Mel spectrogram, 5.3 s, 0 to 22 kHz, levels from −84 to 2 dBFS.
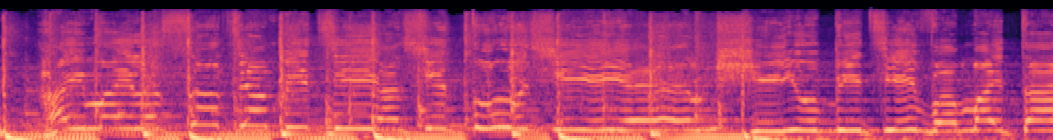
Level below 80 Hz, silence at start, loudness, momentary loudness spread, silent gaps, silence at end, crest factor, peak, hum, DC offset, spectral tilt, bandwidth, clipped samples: -18 dBFS; 0 s; -12 LUFS; 3 LU; none; 0 s; 12 dB; 0 dBFS; none; under 0.1%; -4.5 dB/octave; 16.5 kHz; under 0.1%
